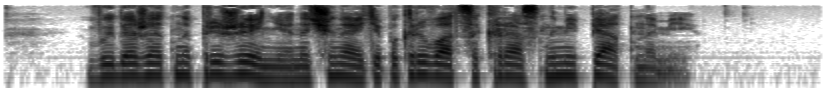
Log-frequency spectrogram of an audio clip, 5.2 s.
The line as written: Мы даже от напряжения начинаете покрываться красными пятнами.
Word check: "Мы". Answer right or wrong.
wrong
